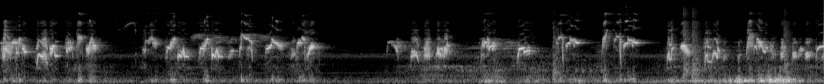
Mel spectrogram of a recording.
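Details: Morning song of a red-whiskered bulbul, used as voice training to stir birds into fighting fire: lively runs of whistled, warbling notes in bursts, a pause near four seconds, then more phrases, with a steady faint hum.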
